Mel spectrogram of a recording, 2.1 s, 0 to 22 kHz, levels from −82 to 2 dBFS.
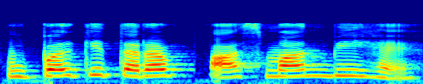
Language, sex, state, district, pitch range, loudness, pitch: Hindi, female, Maharashtra, Pune, 270-300 Hz, -16 LUFS, 295 Hz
